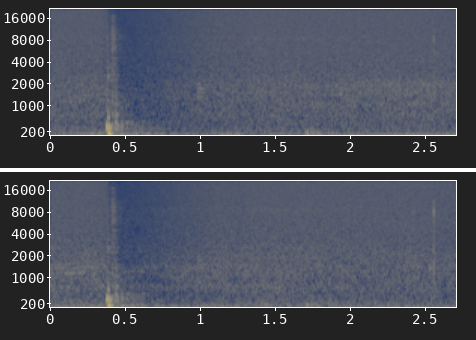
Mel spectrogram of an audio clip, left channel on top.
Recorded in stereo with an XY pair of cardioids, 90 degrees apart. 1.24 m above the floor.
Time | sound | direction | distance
0.4 | a thud | 15° left | 1.6 m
